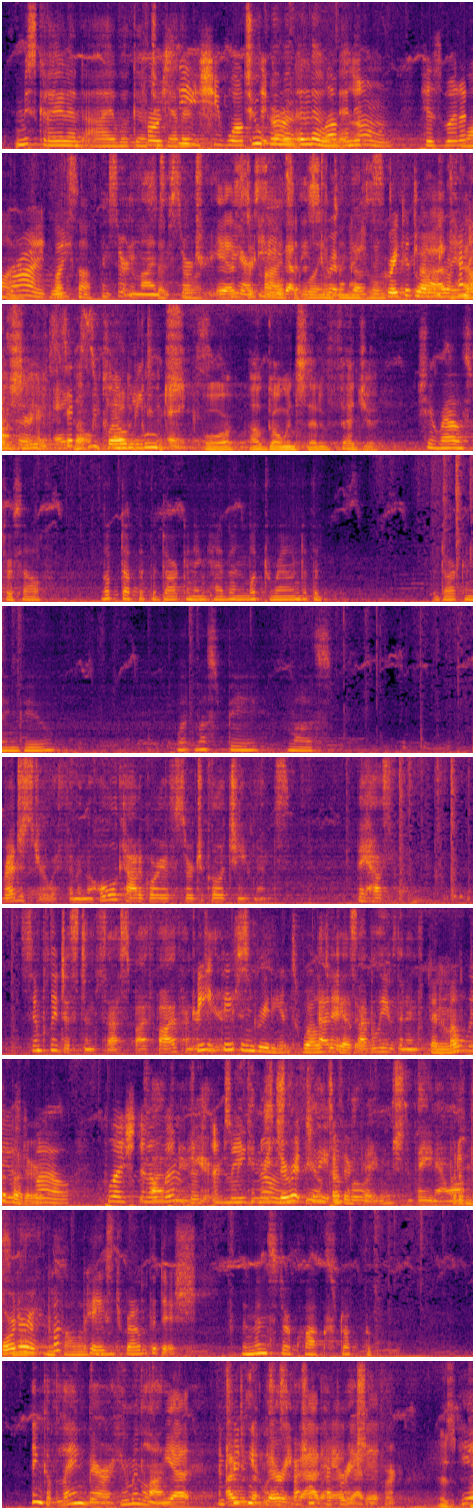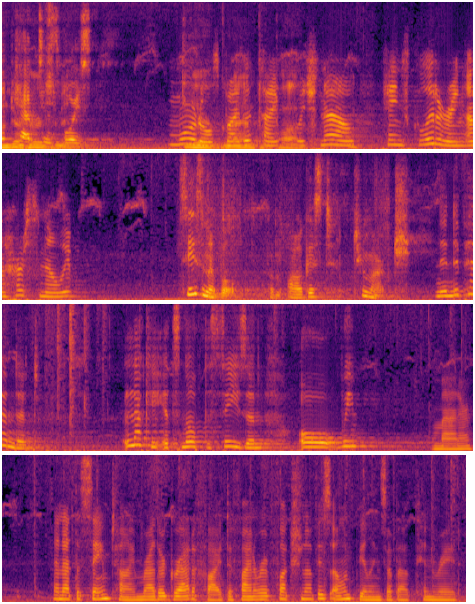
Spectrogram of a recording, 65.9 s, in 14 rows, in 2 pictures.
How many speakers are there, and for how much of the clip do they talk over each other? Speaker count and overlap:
8, about 35%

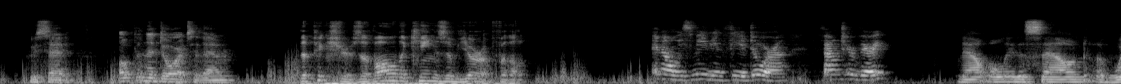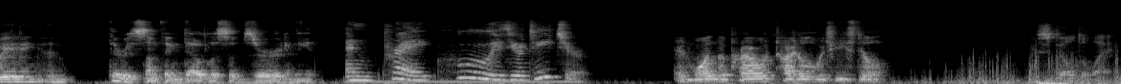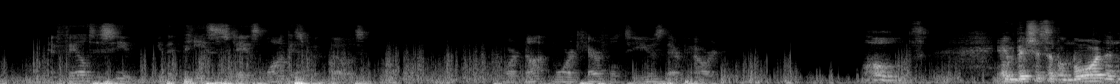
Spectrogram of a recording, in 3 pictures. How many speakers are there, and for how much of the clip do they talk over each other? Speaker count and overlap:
8, no overlap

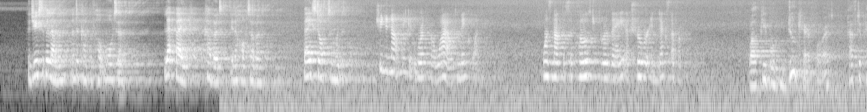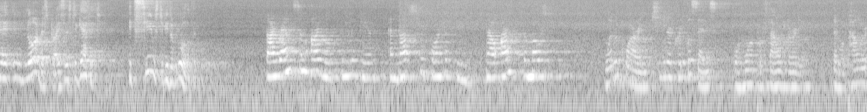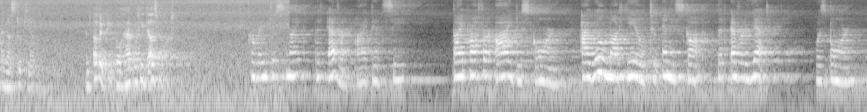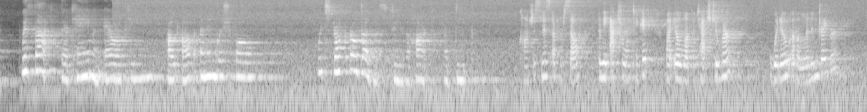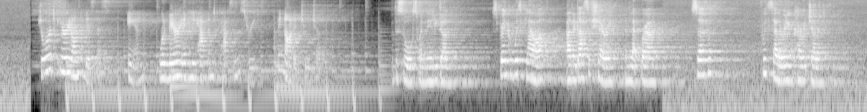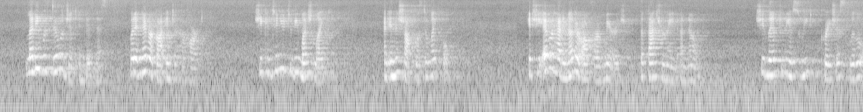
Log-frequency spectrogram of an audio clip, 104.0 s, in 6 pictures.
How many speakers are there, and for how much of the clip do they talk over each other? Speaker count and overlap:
5, no overlap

